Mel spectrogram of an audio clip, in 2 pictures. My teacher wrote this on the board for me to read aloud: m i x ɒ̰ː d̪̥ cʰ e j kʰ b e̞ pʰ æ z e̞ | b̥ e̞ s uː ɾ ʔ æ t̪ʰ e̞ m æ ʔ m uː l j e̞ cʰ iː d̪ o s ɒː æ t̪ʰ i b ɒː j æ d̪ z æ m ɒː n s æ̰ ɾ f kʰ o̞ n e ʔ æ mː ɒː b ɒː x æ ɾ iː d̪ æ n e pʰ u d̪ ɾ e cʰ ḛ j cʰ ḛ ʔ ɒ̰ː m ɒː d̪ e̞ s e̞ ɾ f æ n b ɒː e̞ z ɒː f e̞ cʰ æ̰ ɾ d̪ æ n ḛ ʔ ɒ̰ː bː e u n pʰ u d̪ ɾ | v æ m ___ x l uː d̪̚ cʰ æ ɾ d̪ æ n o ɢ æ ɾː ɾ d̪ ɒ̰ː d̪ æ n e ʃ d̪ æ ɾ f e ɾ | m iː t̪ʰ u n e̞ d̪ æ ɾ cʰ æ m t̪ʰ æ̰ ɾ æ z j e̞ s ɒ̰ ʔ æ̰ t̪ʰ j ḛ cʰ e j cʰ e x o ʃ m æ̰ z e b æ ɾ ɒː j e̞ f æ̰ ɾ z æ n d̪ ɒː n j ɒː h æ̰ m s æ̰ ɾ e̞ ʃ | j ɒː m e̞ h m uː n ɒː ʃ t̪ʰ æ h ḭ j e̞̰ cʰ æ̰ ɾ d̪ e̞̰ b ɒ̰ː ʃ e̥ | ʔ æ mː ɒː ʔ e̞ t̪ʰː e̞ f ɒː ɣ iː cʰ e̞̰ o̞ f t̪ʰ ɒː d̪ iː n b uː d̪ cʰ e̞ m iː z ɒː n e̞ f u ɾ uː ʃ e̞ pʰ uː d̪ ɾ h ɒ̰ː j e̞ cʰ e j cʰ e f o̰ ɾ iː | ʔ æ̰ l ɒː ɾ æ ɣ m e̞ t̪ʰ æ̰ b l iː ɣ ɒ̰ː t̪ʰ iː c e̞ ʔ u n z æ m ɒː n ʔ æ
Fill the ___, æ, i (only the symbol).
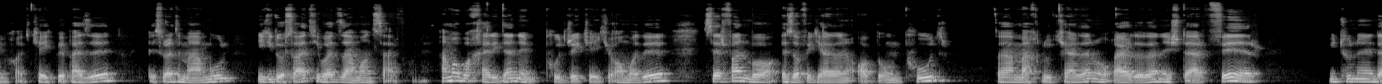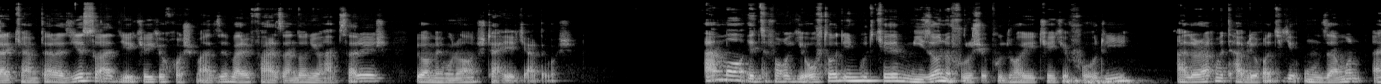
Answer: æ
